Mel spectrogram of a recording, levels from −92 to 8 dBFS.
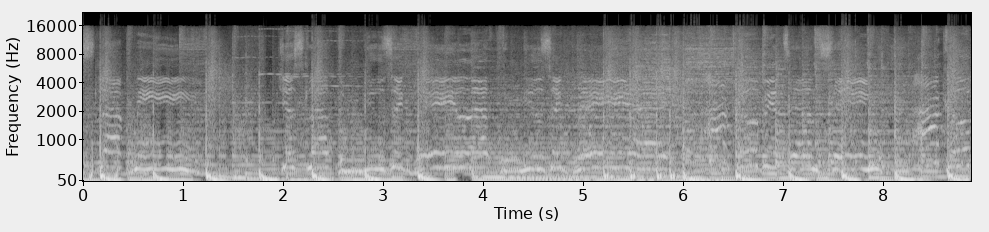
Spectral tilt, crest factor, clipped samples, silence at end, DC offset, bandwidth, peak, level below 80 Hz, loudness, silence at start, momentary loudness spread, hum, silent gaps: -5 dB/octave; 10 dB; 0.7%; 0 s; under 0.1%; 16.5 kHz; 0 dBFS; -14 dBFS; -11 LUFS; 0 s; 3 LU; none; none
